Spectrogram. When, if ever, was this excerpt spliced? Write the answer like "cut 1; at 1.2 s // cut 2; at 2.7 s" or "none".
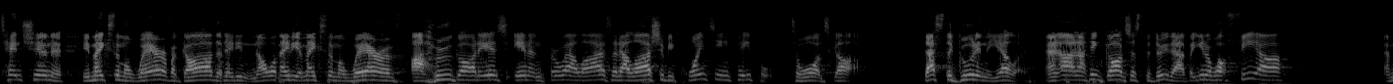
cut 1; at 2.2 s // cut 2; at 2.8 s // cut 3; at 4.1 s // cut 4; at 7.9 s // cut 5; at 10.4 s // cut 6; at 11.3 s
